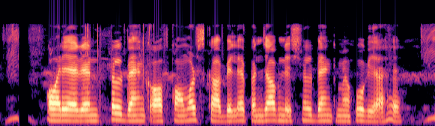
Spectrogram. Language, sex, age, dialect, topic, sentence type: Hindi, male, 18-24, Kanauji Braj Bhasha, banking, statement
